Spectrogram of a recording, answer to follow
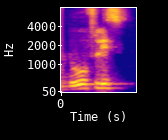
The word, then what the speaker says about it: Duffles: Falando um pouquinho quem que é o Eduardo, aí eu vou te corrigir aqui, te peço desculpas, o nome correto, a pronúncia correta, Eduardo Dufles, né?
